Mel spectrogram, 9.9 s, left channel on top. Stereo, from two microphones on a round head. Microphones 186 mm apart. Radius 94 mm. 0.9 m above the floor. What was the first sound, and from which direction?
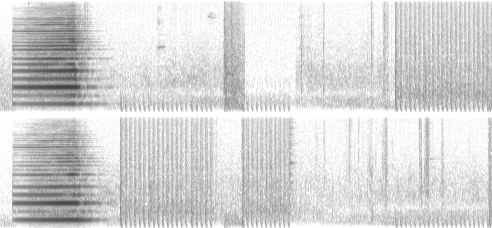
A violin, 55° left (ahead or behind).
